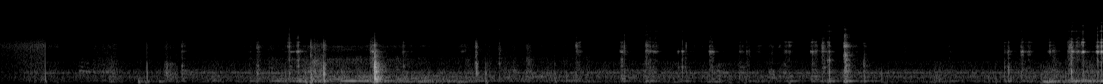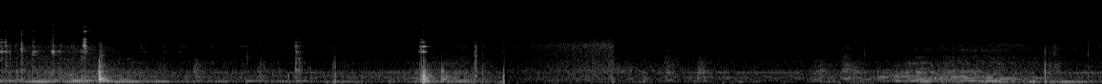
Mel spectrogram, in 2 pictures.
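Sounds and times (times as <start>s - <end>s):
metal parts clinking on hard surface: 5.7s - 8.8s, 10.0s - 14.1s.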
